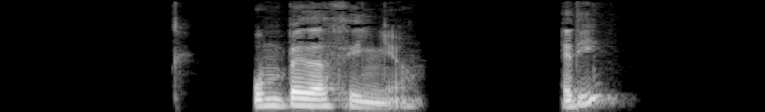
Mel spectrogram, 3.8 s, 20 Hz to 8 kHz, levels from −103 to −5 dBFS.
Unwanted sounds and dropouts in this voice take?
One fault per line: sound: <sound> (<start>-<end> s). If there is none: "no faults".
no faults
